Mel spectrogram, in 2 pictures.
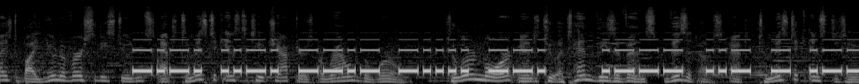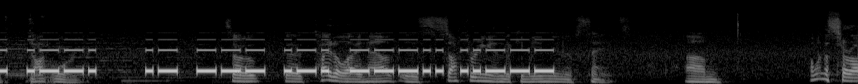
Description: Morse code, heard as a keyed tone, hand-sent with a paddle, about 19 wpm, 630 Hz. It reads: CFQ6G JUTWP AOR82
